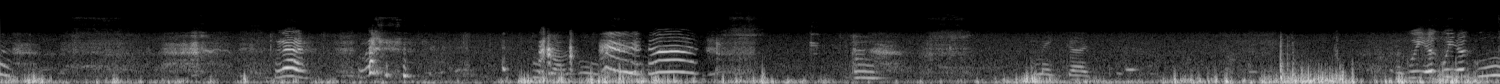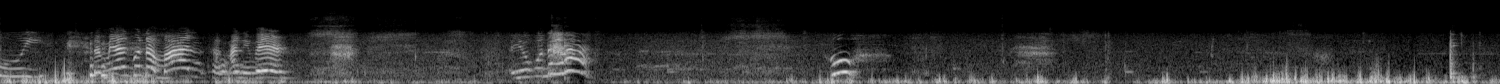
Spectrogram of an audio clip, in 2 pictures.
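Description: Two young women talk with animation close by.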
